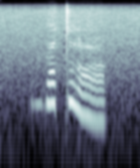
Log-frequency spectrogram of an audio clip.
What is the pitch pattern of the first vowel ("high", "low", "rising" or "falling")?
high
